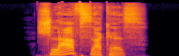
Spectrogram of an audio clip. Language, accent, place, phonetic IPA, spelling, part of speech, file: German, Germany, Berlin, [ˈʃlaːfˌzakəs], Schlafsackes, noun, De-Schlafsackes.ogg
- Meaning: genitive singular of Schlafsack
